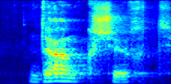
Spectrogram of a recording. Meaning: alcoholism (addiction to alcohol)
- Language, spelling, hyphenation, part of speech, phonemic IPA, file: Dutch, drankzucht, drank‧zucht, noun, /ˈdrɑŋk.sʏxt/, Nl-drankzucht.ogg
